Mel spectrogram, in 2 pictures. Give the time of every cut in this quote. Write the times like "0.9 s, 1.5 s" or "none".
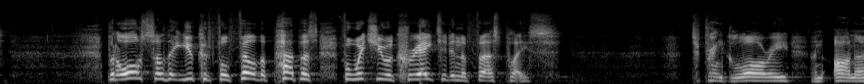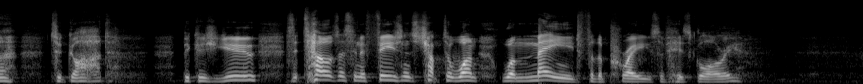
none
